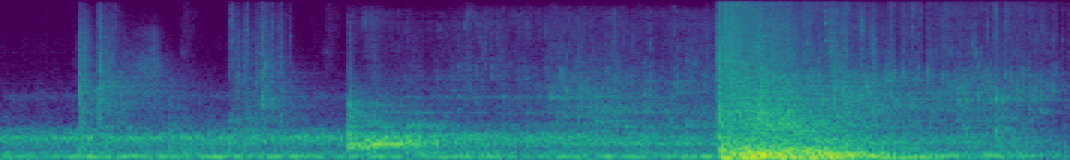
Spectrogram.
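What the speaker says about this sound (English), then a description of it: "you haven't lived until you've tried flushing the toilet cleaner" A toilet flushes in the sci-fi shooter Selaco, starting with a few sharp clicks and clunks, then a loud rushing surge of water that slowly drains away, close up with no speech.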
